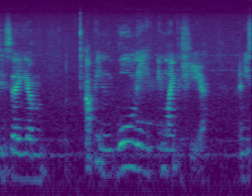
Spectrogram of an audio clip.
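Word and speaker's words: Whalley: examples of these is a um up in Wally in Lancashire and you spell that w-h-a-l-e-y that the locals trained me very hard until I can get the bowel exactly right so it's pronounced wooly and they're putting an Archimedes screw beside the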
